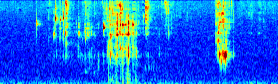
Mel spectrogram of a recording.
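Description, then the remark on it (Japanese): Liquid poured from a small bottle for drinking, in a few short, soft glugging bursts with brief gurgles, fairly quiet, then a last louder glug near the end. No one speaks. “このね、ボトル開けたばっかりのね、満タンな時はいいんだけどね、これ、日常的に飲む時のね、音はそんないい音は出ないんだよな。”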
